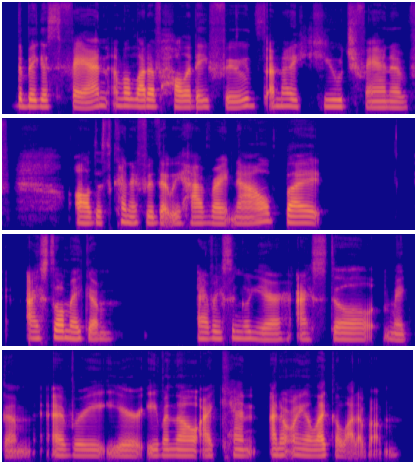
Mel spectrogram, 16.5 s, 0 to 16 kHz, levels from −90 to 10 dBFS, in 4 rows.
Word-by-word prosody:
the 195 Hz, -, +1 dB
biggest 180 Hz, -1 st, -1 dB
fan 165 Hz, +5 st, +4 dB
of -, -, -6 dB
a 195 Hz, -, +3 dB
lot 185 Hz, -1 st, +4 dB
of 180 Hz, -1 st, +4 dB
holiday 170 Hz, 0 st, 0 dB
foods. 185 Hz, +3 st, -6 dB
I'm -, -, +5 dB
not 195 Hz, 0 st, -3 dB
a -, -, +1 dB
huge 180 Hz, -2 st, -6 dB
fan 160 Hz, 0 st, -2 dB
of 155 Hz, 0 st, -3 dB, 0.8 s
all 165 Hz, -1 st, +6 dB
this 170 Hz, 0 st, -8 dB
kind 195 Hz, -4 st, -3 dB
of 170 Hz, +1 st, -4 dB
food 170 Hz, -1 st, -4 dB
that -, -, +4 dB
we -, -, -5 dB
have 165 Hz, +1 st, +1 dB
right 160 Hz, -1 st, +3 dB
now, 160 Hz, +7 st, +3 dB
but 175 Hz, -2 st, +4 dB, 1.2 s
I 185 Hz, -, +6 dB
still 195 Hz, +1 st, +3 dB
make 180 Hz, -1 st, -1 dB
'em 85 Hz, 0 st, -2 dB, 0.8 s
every 180 Hz, +1 st, -3 dB
single 180 Hz, 0 st, -7 dB
year. 160 Hz, -2 st, -2 dB
I 160 Hz, -, +5 dB
still 165 Hz, -1 st, -3 dB
make 150 Hz, -2 st, -9 dB
them -, -, -5 dB, 0.2 s
every 155 Hz, -1 st, +1 dB
year, 75 Hz, -1 st, -2 dB
even 160 Hz, 0 st, -3 dB
though 155 Hz, -1 st, +2 dB
I -, -, +5 dB
can't 160 Hz, +8 st, -6 dB
I -, -, +7 dB
don't 170 Hz, -, 0 dB
really 160 Hz, -3 st, 0 dB
like 155 Hz, +1 st, +5 dB
a -, -, -2 dB
lot -, -, -1 dB
of -, -, -2 dB
'em. -, -, -10 dB
170 Hz, 185 wpm, -27 LUFS, 155-180 Hz, 1.2 s, I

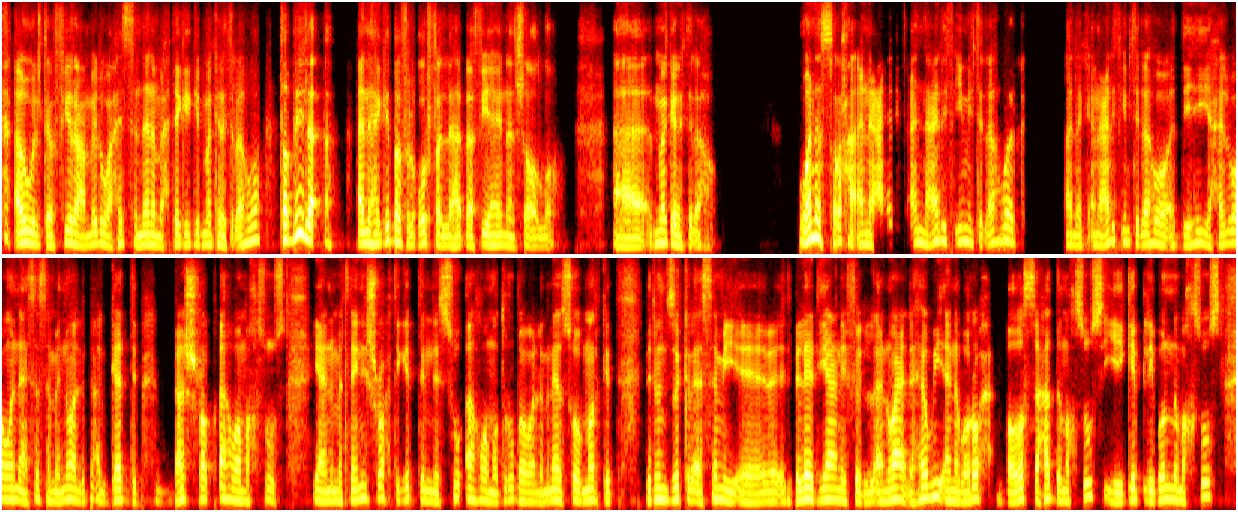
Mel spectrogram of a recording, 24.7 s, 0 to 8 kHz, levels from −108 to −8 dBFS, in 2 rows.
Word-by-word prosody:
أوَّل 130 Hz, -2 st, +6 dB
توفير 125 Hz, +5 st, 0 dB
هاعمله 125 Hz, +4 st, -1 dB
وأحس 125 Hz, 0 st, -3 dB
إن 110 Hz, -, -2 dB
أنا 125 Hz, -1 st, +2 dB
محتاج 120 Hz, +2 st, -2 dB
أجيب 125 Hz, +1 st, -5 dB
ماكنة 120 Hz, -3 st, -2 dB
القهوة، 150 Hz, +12 st, -1 dB, 0.2 s
طب 175 Hz, +3 st, +8 dB
ليه 250 Hz, -, +10 dB
لأ؟ 305 Hz, -, +6 dB, 0.2 s
أنا 130 Hz, 0 st, +6 dB
هاجيبها 155 Hz, +2 st, +3 dB
في -, -, -10 dB
الغرفة 125 Hz, +5 st, +1 dB
اللي 110 Hz, -1 st, -2 dB
هابقى 110 Hz, +1 st, +1 dB
فيها 115 Hz, 0 st, 0 dB
هنا، 115 Hz, -2 st, -4 dB
إن 105 Hz, -, -5 dB
شاء 95 Hz, -, -1 dB
الله. 105 Hz, 0 st, -9 dB, 0.5 s
آآ، 100 Hz, +2 st, +1 dB
ماكنة 135 Hz, -5 st, +2 dB
القهوة. -, -, -6 dB, 0.8 s
وأنا -, -, +9 dB
الصراحة -, -, +2 dB
أنا 125 Hz, +1 st, 0 dB
عارف 185 Hz, -, -5 dB, 0.2 s
أنا 145 Hz, -4 st, -2 dB
عارف 160 Hz, 0 st, -1 dB
قيمة 155 Hz, -1 st, -4 dB
القهوة، 150 Hz, +2 st, -3 dB, 0.5 s
أنا 115 Hz, -1 st, -5 dB
أنا 115 Hz, -2 st, -3 dB
عارف 150 Hz, +7 st, -2 dB
قيمة 145 Hz, 0 st, -7 dB
القهوة 125 Hz, 0 st, -1 dB
قد 110 Hz, +1 st, -12 dB
إيه 115 Hz, +4 st, -4 dB
هي 130 Hz, -3 st, -4 dB
حلوة، 135 Hz, +4 st, -3 dB
وأنا 135 Hz, -4 st, 0 dB
أساسًا 120 Hz, +4 st, -6 dB
من 110 Hz, -, -5 dB
النوع 130 Hz, +5 st, -1 dB
اللي 115 Hz, -, -7 dB
بجد 120 Hz, +1 st, -3 dB
باحب 115 Hz, -1 st, -15 dB
أشرب 135 Hz, +2 st, +3 dB
قهوة 135 Hz, -4 st, 0 dB
مخصوص. 110 Hz, -2 st, -7 dB, 0.3 s
يعني، 120 Hz, -2 st, 0 dB
ما 115 Hz, -1 st, -3 dB
تلاقِينيش 140 Hz, +4 st, -1 dB
رُحت 145 Hz, -3 st, -3 dB
جبت 130 Hz, +1 st, -7 dB
من 120 Hz, -2 st, -4 dB
السوق 125 Hz, +8 st, -4 dB
قهوة 125 Hz, -2 st, -1 dB
مضروبة 115 Hz, +3 st, -4 dB
والّا 110 Hz, -1 st, -4 dB
من 115 Hz, +3 st, -4 dB
أي 125 Hz, -, +3 dB
السوبر 125 Hz, -1 st, -1 dB
ماركت، 120 Hz, -2 st, -2 dB, 0.3 s
بدون 135 Hz, +2 st, +1 dB
ذِكر 135 Hz, +2 st, 0 dB
أسامي 125 Hz, -6 st, -1 dB
آآ، 105 Hz, -1 st, 0 dB, 0.2 s
البلاد 120 Hz, +4 st, +3 dB
يعني. 130 Hz, -2 st, +2 dB
في 120 Hz, -, -3 dB
الأنواع 110 Hz, +5 st, +3 dB
القهاوي، 145 Hz, +3 st, +1 dB
أنا 115 Hz, -1 st, -1 dB
بارُوح 110 Hz, +6 st, +1 dB
باوصِي 105 Hz, -2 st, +2 dB
حد 140 Hz, -2 st, 0 dB
مخصوص 155 Hz, +8 st, -1 dB
يجيب 115 Hz, +4 st, -2 dB
لي 120 Hz, -1 st, -1 dB
بُن 135 Hz, +1 st, 0 dB
مخصوص، 165 Hz, +8 st, -2 dB
125 Hz, 210 wpm, -24 LUFS, 115-135 Hz, 0.8 s, ليه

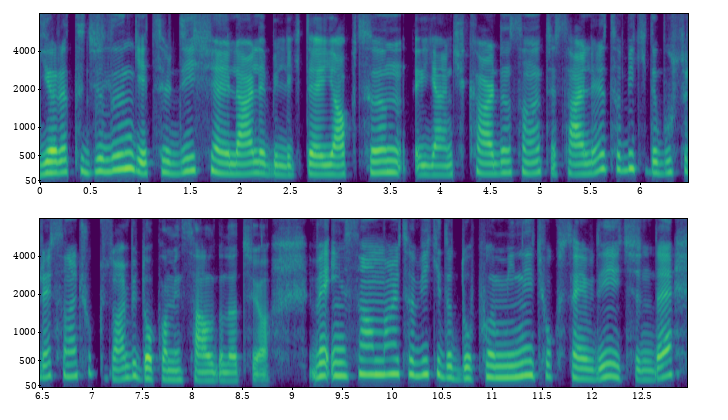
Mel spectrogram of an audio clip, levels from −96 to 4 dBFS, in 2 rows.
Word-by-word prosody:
yaratıcılığın 210 Hz, +6 st, +5 dB
getirdiği 195 Hz, +2 st, 0 dB
şeylerle 185 Hz, -6 st, +2 dB
birlikte 165 Hz, +1 st, -1 dB
yaptığın, 175 Hz, +4 st, +2 dB
eee, -, -, 0 dB
yani, 160 Hz, 0 st, -2 dB
çıkardığın 185 Hz, +1 st, -1 dB
sanat 200 Hz, 0 st, -5 dB
eserleri, 180 Hz, +6 st, 0 dB
tabii 265 Hz, 0 st, -2 dB
ki 225 Hz, -, -17 dB
de 195 Hz, -2 st, -1 dB
bu 200 Hz, -, -4 dB
süreç 210 Hz, +1 st, -4 dB
sana 220 Hz, 0 st, -4 dB
çok 275 Hz, +1 st, -14 dB
güzel 180 Hz, +3 st, -4 dB
bir 225 Hz, -, -3 dB
dopamin 165 Hz, -3 st, +2 dB
salgılatıyor 145 Hz, -, -2 dB, 0.4 s
ve 225 Hz, +2 st, +3 dB
insanlar 250 Hz, +3 st, +2 dB
tabii 255 Hz, -2 st, -1 dB
ki 255 Hz, -4 st, -3 dB
de 195 Hz, -3 st, -3 dB
dopamini 200 Hz, +4 st, +1 dB
çok 215 Hz, 0 st, -9 dB
sevdiği 190 Hz, +3 st, 0 dB
için 170 Hz, -4 st, -7 dB
de 230 Hz, +5 st, +4 dB
195 Hz, 145 wpm, -26 LUFS, 175-225 Hz, 0.4 s, yaratıcılığın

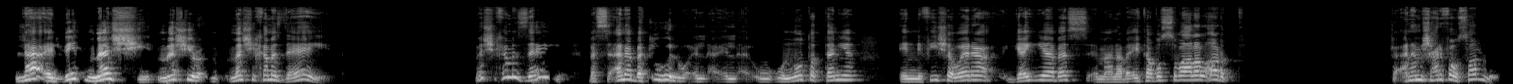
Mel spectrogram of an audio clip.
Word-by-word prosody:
لأ، -, -, +6 dB
البيت 255 Hz, 0 st, +3 dB
مَشْي، 165 Hz, -, +5 dB
مَشْي 215 Hz, +7 st, +2 dB
رُ 170 Hz, -2 st, +2 dB
م 145 Hz, -, -10 dB, 0.2 s
مَشْي 210 Hz, +1 st, +1 dB
5 215 Hz, -1 st, 0 dB
دقايق. 175 Hz, +8 st, -3 dB, 1.4 s
مَشْي 295 Hz, -, -3 dB
5 320 Hz, +3 st, 0 dB
دقايق، 335 Hz, 0 st, -2 dB, 0.2 s
بس -, -, -1 dB
أنا 230 Hz, -, +2 dB
باتوه 210 Hz, +3 st, +1 dB
الو 155 Hz, -3 st, -4 dB
ال 140 Hz, 0 st, -5 dB
ال 130 Hz, 0 st, -8 dB
و 265 Hz, -, -7 dB
والنقطة 190 Hz, +10 st, -1 dB
التانية 205 Hz, +2 st, -2 dB, 0.4 s
إن 130 Hz, 0 st, 0 dB
في 205 Hz, +7 st, -6 dB
شوارع 195 Hz, +1 st, 0 dB
جاية 185 Hz, -, 0 dB
بس 205 Hz, +1 st, -4 dB
ما 120 Hz, -1 st, -7 dB
أنا 120 Hz, 0 st, -3 dB
بقيت 145 Hz, +6 st, -4 dB
أبُص 185 Hz, +2 st, -2 dB
بقى 200 Hz, 0 st, +2 dB
على 200 Hz, +1 st, +3 dB
الأرض. 215 Hz, +2 st, -2 dB, 1.5 s
فأنا 195 Hz, -, -4 dB
مش 210 Hz, -2 st, +1 dB
عارف 220 Hz, +2 st, -2 dB
أوصل 230 Hz, +2 st, -1 dB
له. 345 Hz, -, -11 dB
200 Hz, 150 wpm, -21 LUFS, 165-215 Hz, 1.5 s, لأ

